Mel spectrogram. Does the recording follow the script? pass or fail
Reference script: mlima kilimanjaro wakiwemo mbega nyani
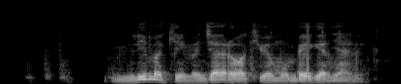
pass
